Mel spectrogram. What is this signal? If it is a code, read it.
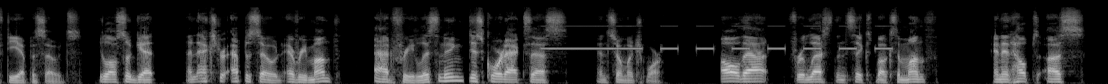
Beep code, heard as beeps, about 2050 Hz, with speech in English. 1 long, 7 short.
